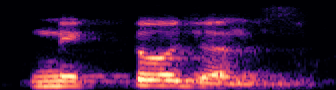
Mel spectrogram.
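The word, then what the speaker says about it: pnictogens: P silent करके एन से start होता है नेम, मतलब प्रोनाउंस करोगे तो। निक्टोजन्स क्या बोलते हैं बेटा? पी साइलेंट रहेगा, बाकी सब वायलेंट है इसमें, तो क्या नेम है इसका बेटा?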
